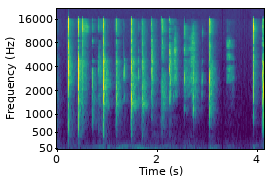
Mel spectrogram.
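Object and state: Plastic supplement tub.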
